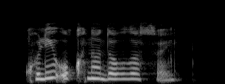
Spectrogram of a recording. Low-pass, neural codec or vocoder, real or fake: 7.2 kHz; none; real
